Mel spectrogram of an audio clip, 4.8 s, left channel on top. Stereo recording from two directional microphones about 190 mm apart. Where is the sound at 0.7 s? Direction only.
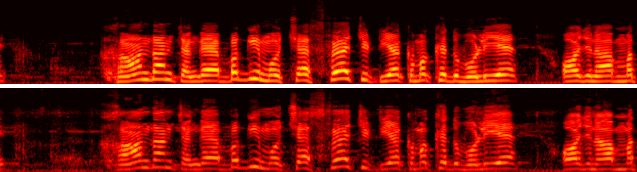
55° left (ahead or behind).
